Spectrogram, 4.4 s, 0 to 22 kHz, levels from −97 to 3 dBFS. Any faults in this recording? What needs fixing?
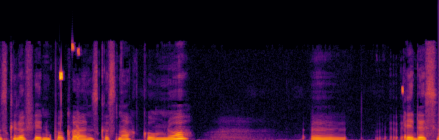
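There's DAB burbling in two spots, from 0.51 to 0.80 s and again from 4.03 to 4.14 s, over the speech. It's weak-reception damage. Bit errors, on the order of a few tenths of a percent, slip past the error correction into the MP2 data, so corrupted samples put short blips of noise in single sub-bands and corrupted scale factors make sub-bands jump in level for up to a frame. The first patch fits roughly a dozen frames being hit. Fixing it means a better antenna or a stronger multiplex before recording.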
